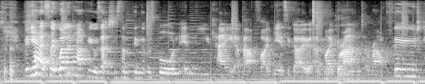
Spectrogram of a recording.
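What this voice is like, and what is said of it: English accent, posh telephone voice. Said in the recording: “I was from England, primarily. ... Got my telephone voice on as well. ... Extra English.”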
